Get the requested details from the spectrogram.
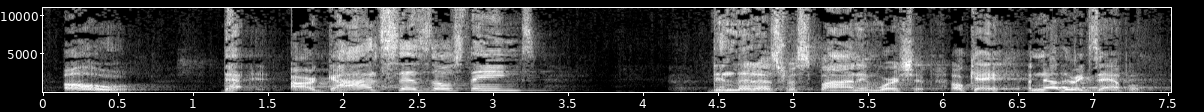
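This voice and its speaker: A man with an American accent speaks in a high, animated voice with very wide pitch swings. Long, frequent pauses and audible room echo mark the recording. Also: very even loudness. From US Midwest, Cleveland. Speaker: pastor. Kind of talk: sermon.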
